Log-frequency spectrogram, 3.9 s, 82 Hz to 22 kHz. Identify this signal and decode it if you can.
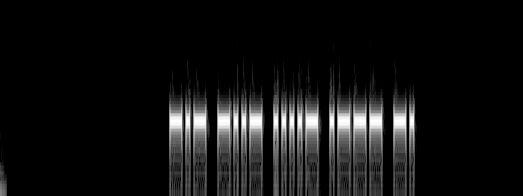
Morse code, heard as a keyed tone, about 40 wpm, 700 Hz. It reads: KX4JN
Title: USA Call Signs - 5 Characters - 3x Character Spacing - 40wpm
